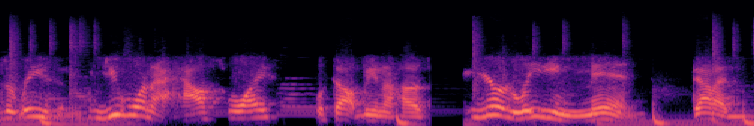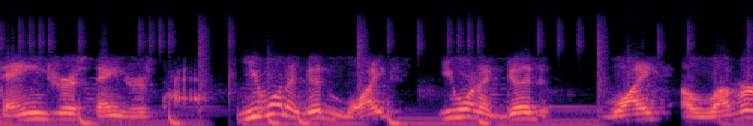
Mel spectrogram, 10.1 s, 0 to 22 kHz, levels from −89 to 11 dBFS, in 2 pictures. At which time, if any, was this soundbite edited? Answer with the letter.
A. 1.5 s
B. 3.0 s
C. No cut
B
